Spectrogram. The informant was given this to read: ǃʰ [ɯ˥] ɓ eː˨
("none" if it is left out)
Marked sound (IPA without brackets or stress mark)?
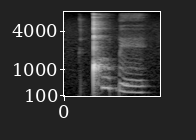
ɯ˥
